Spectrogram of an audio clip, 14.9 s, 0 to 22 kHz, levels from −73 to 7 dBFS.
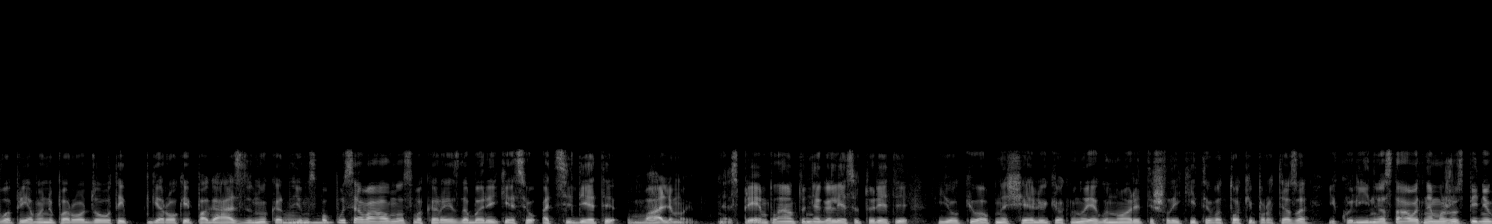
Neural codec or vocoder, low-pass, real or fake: none; 7.2 kHz; real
